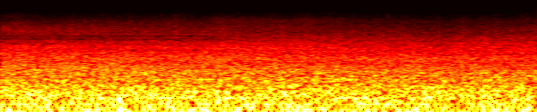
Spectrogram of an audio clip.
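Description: Steady wind rumble on the microphone of a motor boat under way, over the boat's running noise and water rush.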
